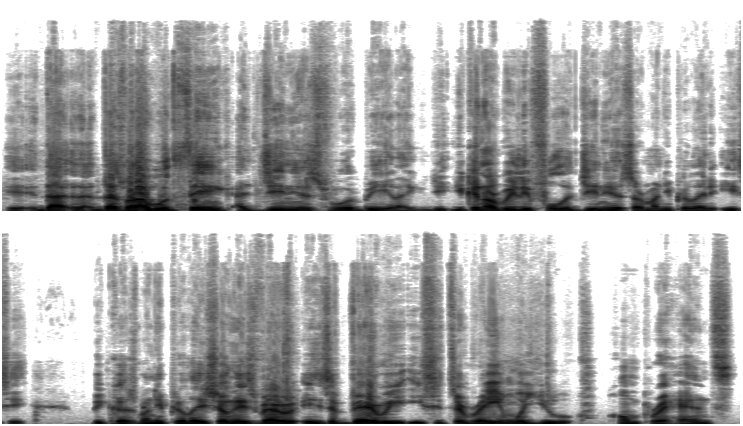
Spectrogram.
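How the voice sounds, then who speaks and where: A man in a casual film discussion, giving blunt opinions in a halting, wordy way with some swearing. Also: lowish voice, dry recording. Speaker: podcast co-host discussing a film.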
